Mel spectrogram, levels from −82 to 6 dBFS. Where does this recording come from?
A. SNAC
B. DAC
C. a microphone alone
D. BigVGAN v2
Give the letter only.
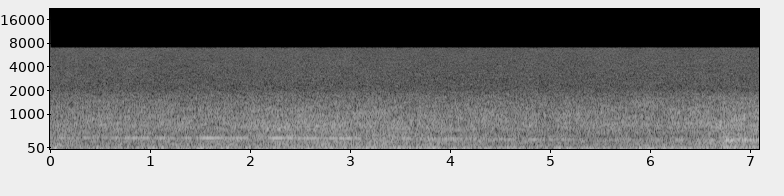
B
